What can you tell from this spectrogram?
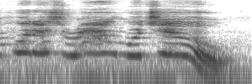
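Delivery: very high-pitched exasperated cry; appalled outburst. Retold or imitated. Aunt seeing niece chug vodka, appalled. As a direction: squeal it in disbelief.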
